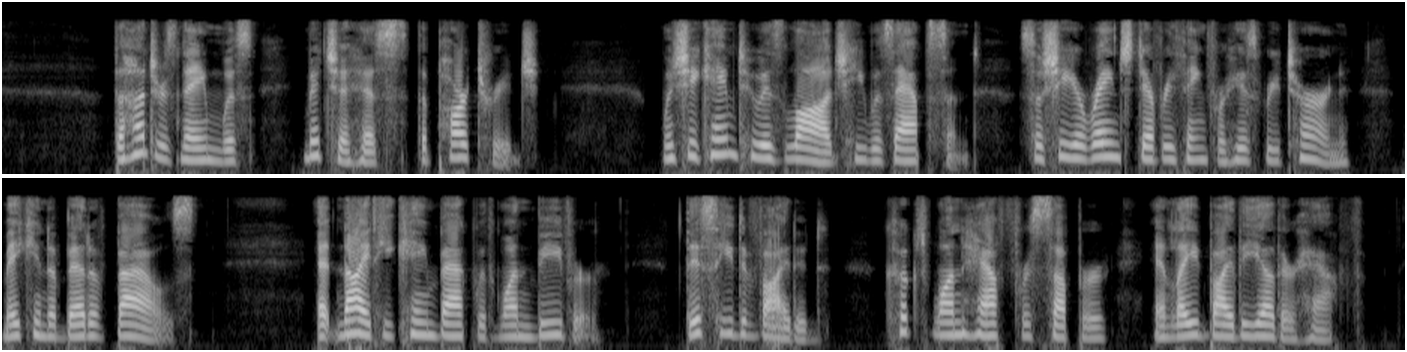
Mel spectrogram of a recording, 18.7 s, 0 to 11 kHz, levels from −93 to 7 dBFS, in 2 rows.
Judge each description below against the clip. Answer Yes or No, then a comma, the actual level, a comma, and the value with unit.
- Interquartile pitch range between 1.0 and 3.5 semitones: Yes, average, 2.7 semitones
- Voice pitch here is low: No, high, 195 Hz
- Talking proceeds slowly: No, average, 165 wpm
